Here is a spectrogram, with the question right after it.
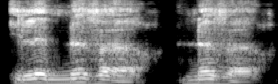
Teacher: cuando hacemos el enlace con heure, vamos a pronunciar una V, v. Il est 9 heures, 9 heures.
